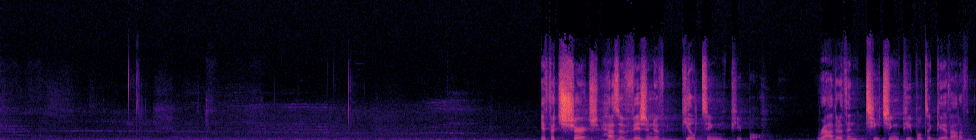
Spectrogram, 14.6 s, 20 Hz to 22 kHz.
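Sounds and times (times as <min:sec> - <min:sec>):
airplane passing overhead: 0:00.0 - 0:12.7
speech: 0:08.1 - 0:11.6, 0:12.3 - 0:14.6.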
